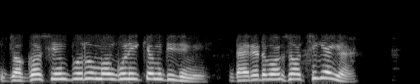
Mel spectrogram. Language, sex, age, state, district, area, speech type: Odia, male, 45-60, Odisha, Kendujhar, urban, conversation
